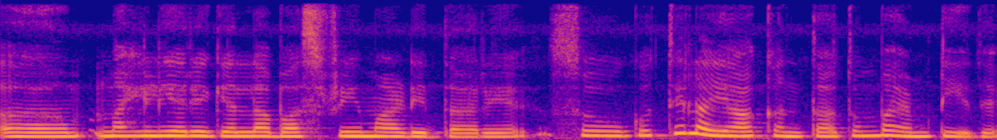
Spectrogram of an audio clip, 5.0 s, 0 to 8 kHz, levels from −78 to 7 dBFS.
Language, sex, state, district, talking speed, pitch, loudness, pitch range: Kannada, female, Karnataka, Dakshina Kannada, 145 wpm, 245 Hz, -13 LUFS, 230-260 Hz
